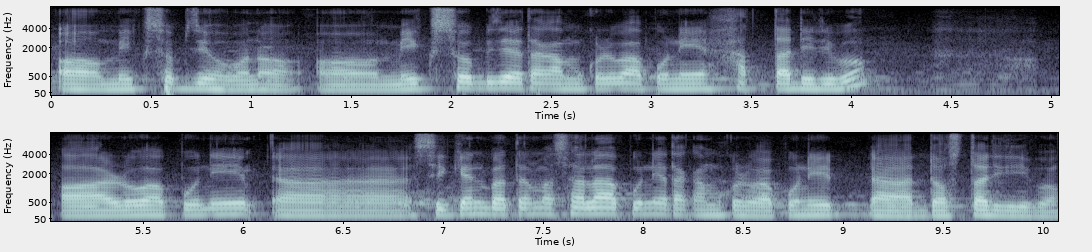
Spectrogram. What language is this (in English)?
Assamese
